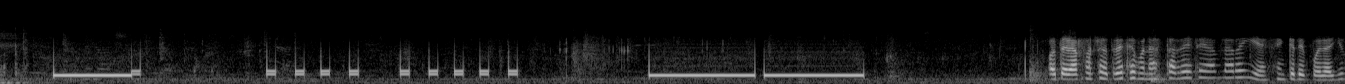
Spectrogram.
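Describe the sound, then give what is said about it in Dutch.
A phone line as an important call is placed: a steady tone, quick runs of keypad beeps, then a long ringback tone broken by one short gap. Ringing stops and a voice answers over the line. “Doe ik nog even een belangrijk telefoontje.”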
